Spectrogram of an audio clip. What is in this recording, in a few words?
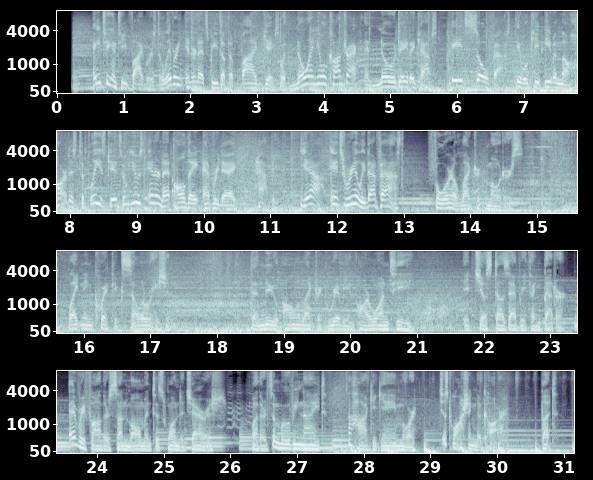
Commercial Voiceovers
